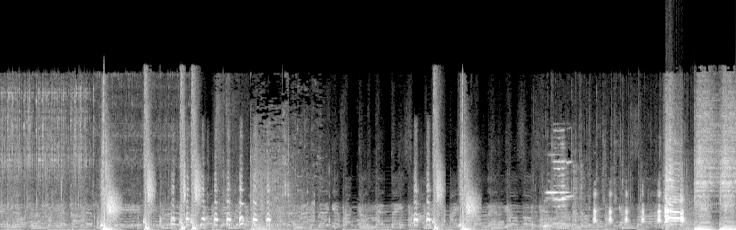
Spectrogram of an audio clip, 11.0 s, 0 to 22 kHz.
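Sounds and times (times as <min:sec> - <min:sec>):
loud whack: 0:01.6 - 0:03.1, 0:06.5 - 0:07.2
chicken clucking: 0:02.4 - 0:04.5, 0:06.2 - 0:06.6, 0:08.2 - 0:10.4.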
